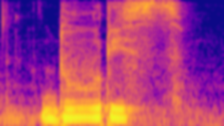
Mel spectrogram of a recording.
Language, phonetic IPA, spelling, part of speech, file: Ukrainian, [ˈdurʲisʲtʲ], дурість, noun, Uk-дурість.ogg
- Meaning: stupidity, foolishness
